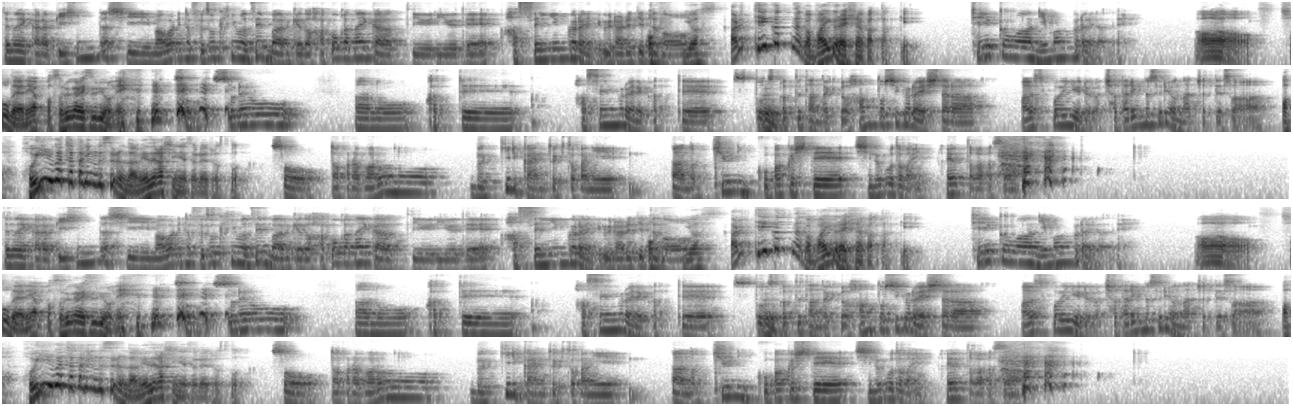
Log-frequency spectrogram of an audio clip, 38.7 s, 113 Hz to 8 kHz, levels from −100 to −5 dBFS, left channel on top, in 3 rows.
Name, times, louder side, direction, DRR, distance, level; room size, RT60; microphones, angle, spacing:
voice 1, 0.0-6.9 9.7-11.2 14.6-15.8 16.4-18.0 18.6-19.3 19.7-22.6 23.1-25.5 28.5-30.2 30.5-31.9 32.5-36.0, left 2 dB, 30° left, 3 dB, 2.5 m, -35 dB
voice 2, 7.3-9.1 11.9-12.5 12.8-15.0 20.5-20.7 26.0-28.0 35.7-36.3, left 3 dB, 70° left, 5 dB, 0.8 m, -26 dB
22.0 x 11.0 x 2.9 m, 0.29 s
head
